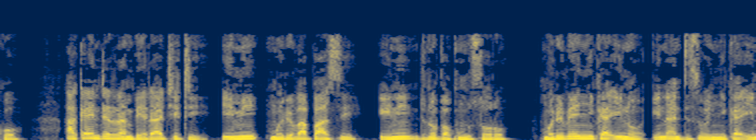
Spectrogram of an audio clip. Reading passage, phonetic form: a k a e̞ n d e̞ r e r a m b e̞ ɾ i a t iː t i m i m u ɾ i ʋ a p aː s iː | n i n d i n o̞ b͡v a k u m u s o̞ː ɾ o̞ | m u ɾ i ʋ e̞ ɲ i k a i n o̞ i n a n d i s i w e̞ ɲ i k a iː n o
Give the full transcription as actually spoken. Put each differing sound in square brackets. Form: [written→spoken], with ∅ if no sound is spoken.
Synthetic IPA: a k a e̞ n d e̞ r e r a m b e̞ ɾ i a [t→t͡ʃ] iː t [i→iː] m i m u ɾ i ʋ a p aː s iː | n i n d i n o̞ b͡v a k u m u s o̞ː ɾ o̞ | m u ɾ i ʋ e̞ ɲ i k a i n o̞ i n a n d i s i w e̞ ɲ i k a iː n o

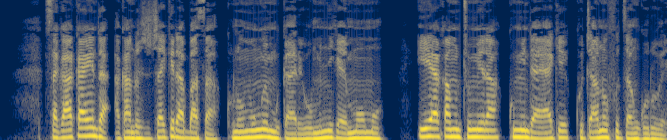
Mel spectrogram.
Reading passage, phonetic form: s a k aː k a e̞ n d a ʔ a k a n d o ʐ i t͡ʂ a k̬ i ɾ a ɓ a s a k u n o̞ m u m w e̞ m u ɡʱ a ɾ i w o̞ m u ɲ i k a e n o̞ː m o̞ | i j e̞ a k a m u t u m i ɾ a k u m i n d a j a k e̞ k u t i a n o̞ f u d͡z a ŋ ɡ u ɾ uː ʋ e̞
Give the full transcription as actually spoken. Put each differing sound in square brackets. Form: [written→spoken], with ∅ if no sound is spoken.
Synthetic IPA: s a k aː k a e̞ n d a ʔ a k a n d o ʐ i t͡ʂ a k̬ i ɾ a ɓ a s a k u n o̞ m u m w e̞ m u ɡʱ a ɾ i w o̞ m u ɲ i k a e [n→m] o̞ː m o̞ | i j e̞ a k a m u t u m i ɾ a k u m i n d a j a k e̞ k u t i a n o̞ f u d͡z a ŋ ɡ u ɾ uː ʋ e̞

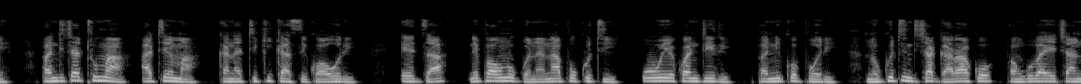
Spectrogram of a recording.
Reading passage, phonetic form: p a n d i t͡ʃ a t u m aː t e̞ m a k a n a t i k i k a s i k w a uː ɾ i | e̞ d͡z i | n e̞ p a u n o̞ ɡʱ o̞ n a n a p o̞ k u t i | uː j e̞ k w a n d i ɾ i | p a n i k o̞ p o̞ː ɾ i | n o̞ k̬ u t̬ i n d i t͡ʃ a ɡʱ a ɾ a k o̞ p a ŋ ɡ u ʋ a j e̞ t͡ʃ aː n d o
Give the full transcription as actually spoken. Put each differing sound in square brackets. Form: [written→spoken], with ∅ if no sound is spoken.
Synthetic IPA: p a n d i t͡ʃ a t u m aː t e̞ m a k a n a t i k i k a s i k w a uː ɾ i | e̞ d͡z [i→a] | n e̞ p a u n o̞ ɡʱ o̞ n a n a p o̞ k u t i | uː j e̞ k w a n d i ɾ i | p a n i k o̞ p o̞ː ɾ i | n o̞ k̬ u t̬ i n d i t͡ʃ a ɡʱ a ɾ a k o̞ p a ŋ ɡ u ʋ a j e̞ t͡ʃ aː n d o

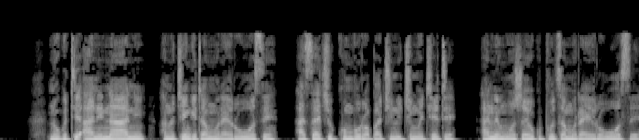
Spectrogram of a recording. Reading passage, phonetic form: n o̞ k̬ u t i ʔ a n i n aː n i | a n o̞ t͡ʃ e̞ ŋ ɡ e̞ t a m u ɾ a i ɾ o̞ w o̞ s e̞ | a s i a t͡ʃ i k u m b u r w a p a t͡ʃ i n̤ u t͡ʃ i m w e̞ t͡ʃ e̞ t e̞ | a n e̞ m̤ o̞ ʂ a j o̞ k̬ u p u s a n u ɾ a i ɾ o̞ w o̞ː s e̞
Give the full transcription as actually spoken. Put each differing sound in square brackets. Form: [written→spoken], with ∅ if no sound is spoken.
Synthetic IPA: n o̞ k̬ u t i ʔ a n i n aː n i | a n o̞ t͡ʃ e̞ ŋ ɡ e̞ t a m u ɾ a i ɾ o̞ w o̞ s e̞ | a s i a t͡ʃ i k u m b u r w a p a t͡ʃ i n̤ u t͡ʃ i m w e̞ t͡ʃ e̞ t e̞ | a n e̞ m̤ o̞ ʂ a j o̞ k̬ u p u [s→t͡s] a [n→m] u ɾ a i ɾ o̞ w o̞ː s e̞

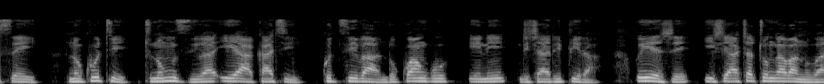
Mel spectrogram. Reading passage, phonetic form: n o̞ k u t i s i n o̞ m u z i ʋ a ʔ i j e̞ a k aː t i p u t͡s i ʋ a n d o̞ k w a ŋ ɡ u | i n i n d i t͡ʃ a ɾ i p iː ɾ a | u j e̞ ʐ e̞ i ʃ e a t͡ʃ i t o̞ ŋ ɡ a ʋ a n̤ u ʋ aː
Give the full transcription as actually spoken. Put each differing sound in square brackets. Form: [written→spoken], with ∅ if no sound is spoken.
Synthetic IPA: n o̞ k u t i [s→t] i n o̞ m u z i ʋ a ʔ i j e̞ a k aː t i [p→k] u t͡s i ʋ a n d o̞ k w a ŋ ɡ u | i n i n d i t͡ʃ a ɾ i p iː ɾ a | u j e̞ ʐ e̞ i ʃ e a t͡ʃ [i→a] t o̞ ŋ ɡ a ʋ a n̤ u ʋ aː

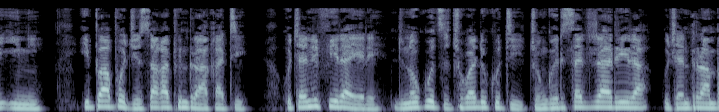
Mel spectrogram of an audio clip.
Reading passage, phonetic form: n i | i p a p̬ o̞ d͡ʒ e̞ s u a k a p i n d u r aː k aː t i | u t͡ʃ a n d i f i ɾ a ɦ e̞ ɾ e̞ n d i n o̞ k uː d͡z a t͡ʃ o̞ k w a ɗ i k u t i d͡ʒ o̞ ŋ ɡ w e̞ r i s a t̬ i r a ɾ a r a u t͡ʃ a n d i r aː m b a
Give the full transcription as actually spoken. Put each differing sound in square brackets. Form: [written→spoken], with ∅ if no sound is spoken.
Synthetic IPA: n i | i p a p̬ o̞ d͡ʒ e̞ s u a k a p i n d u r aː k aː t i | u t͡ʃ a n d i f i ɾ a ɦ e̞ ɾ e̞ n d i n o̞ k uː d͡z a t͡ʃ o̞ k w a ɗ i k u t i d͡ʒ o̞ ŋ ɡ w e̞ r i s a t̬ i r a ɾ [a→i] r a u t͡ʃ a n d i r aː m b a

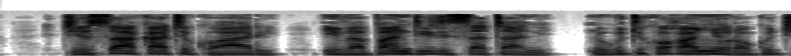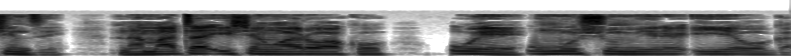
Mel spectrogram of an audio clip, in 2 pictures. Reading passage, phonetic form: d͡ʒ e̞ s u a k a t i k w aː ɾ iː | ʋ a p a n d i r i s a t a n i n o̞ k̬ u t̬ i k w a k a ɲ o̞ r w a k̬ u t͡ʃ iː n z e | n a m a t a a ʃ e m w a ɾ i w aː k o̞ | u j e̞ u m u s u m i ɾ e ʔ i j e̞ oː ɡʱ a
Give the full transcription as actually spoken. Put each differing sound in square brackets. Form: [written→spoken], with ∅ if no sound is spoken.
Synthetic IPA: d͡ʒ e̞ s u a k a t i k w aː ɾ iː | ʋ a p a n d i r i s a t a n i n o̞ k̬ u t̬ i k w a k a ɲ o̞ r w a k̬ u t͡ʃ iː n z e | n a m a t a [a→i] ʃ e m w a ɾ i w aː k o̞ | u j e̞ u m u [s→ʃ] u m i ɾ e ʔ i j e̞ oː ɡʱ a

